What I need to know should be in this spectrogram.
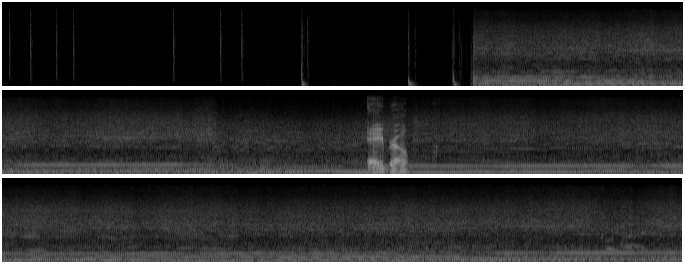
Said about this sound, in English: I just want to turn up the AI cars a little bit. They're a little hard to hear.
